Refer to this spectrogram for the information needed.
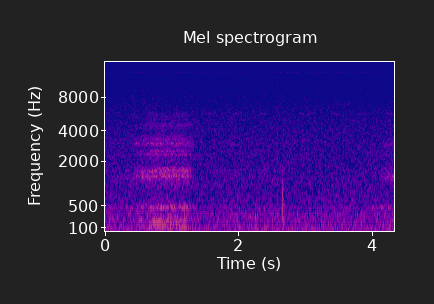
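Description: One soft, low snore with a snort-like rasp, followed by quiet breathing and a faint click in a quiet room. A dog snoring.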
